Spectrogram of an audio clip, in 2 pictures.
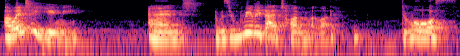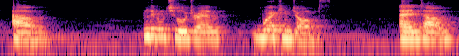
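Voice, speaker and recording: Woman, slightly low voice, halting emotional delivery, roomy sound, soft music behind. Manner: halting, stumbling over words, emotional. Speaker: author reading own novel aloud. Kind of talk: amateur storybook reading with personal asides. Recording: roomy echo with faint music.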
